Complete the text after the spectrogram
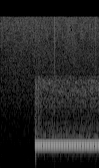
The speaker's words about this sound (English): But, yeah, I'm going to call somebody. Let me see if my homegirl answers the phone. Let's see.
